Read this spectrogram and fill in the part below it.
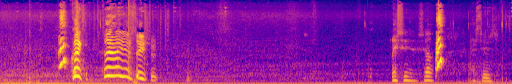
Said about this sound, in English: Alright guys, come here guys, excuse the barking in the back.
